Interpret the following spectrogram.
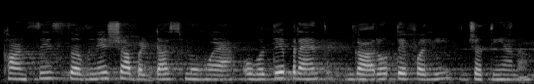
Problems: background sounds at intervals, echo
